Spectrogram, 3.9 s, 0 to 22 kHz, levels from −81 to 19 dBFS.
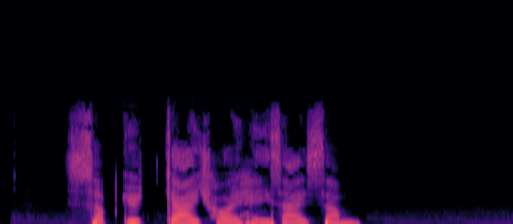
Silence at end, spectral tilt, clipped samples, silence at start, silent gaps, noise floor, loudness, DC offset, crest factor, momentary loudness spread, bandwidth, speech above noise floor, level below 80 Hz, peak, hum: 1.15 s; -5 dB/octave; under 0.1%; 0.5 s; none; -64 dBFS; -23 LUFS; under 0.1%; 20 dB; 10 LU; 12 kHz; 42 dB; -60 dBFS; -4 dBFS; none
